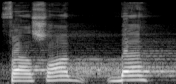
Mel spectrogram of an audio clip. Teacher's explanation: Huruf ba berharokat tasdid, ditahan dan ditekan ya.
